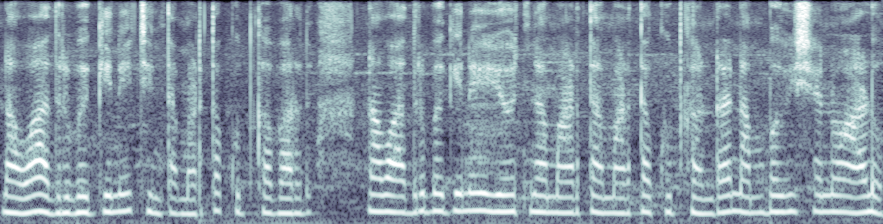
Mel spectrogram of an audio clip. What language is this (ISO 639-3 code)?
kan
